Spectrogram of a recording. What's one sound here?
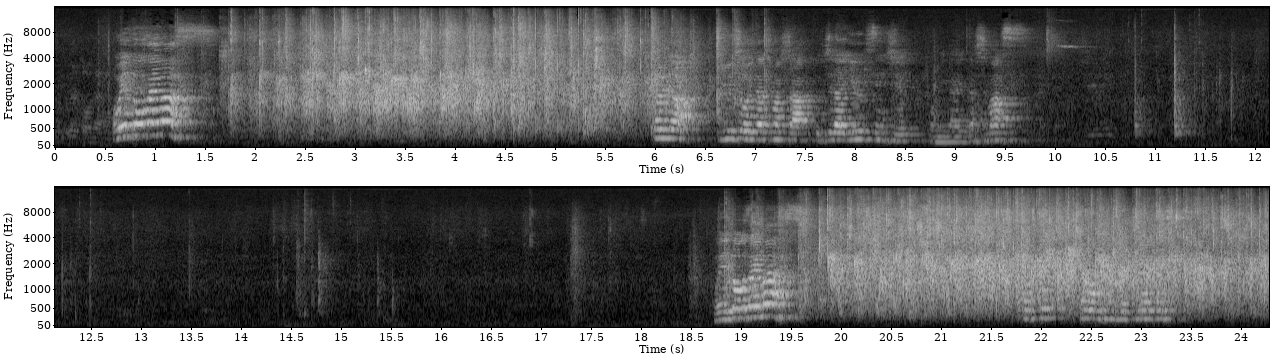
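A man announces over a loudspeaker.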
